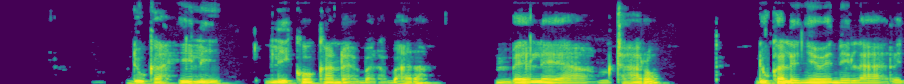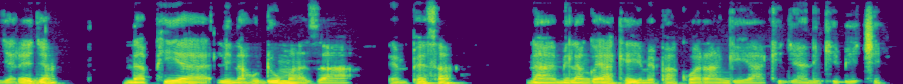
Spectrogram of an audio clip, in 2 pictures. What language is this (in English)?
Swahili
